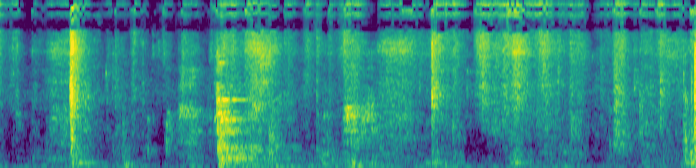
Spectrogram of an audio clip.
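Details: A dog gives two sharp, explosive nasal sneezes, with softer snuffling and faint whimpering between them; sneezing happens every morning.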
